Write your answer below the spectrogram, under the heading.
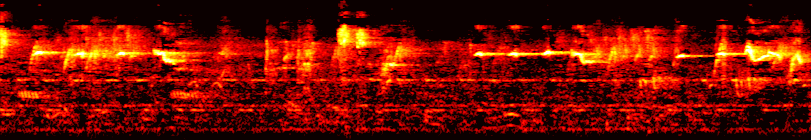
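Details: Oriental magpie-robin song with mimicry of other birds: varied whistles and slurred notes in short bursts, about twice a second, with a faint steady hum throughout.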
